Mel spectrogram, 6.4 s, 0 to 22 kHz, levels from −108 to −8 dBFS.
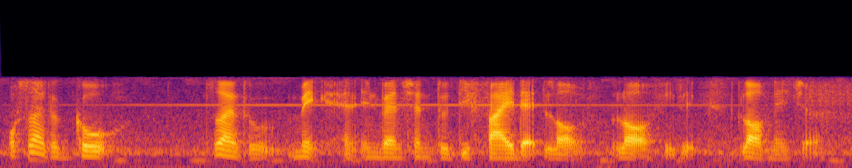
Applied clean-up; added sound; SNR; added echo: none; Boat, Water vehicle + Wind instrument, woodwind instrument; 17 dB; none.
